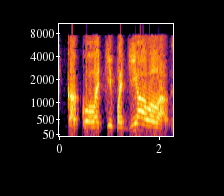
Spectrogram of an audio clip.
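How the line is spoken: Drunk man roaring behind door. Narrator (Russian): взревел под дверью совершенно пьяный мужской голос

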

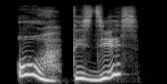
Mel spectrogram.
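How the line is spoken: Joyful. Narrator (Russian): радостно проговорила Софи

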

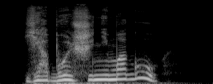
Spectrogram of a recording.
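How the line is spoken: Trembling voice. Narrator (Russian): сказала я дрожащим голосом

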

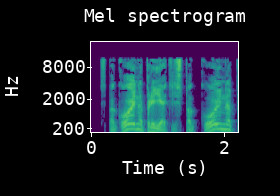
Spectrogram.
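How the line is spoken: Muttering. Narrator (Russian): пробормотал я

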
